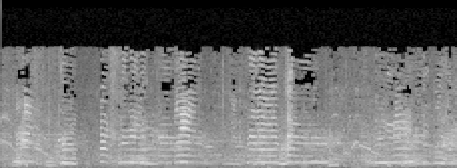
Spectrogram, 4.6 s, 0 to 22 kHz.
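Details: Swan flock wintering at Lake Hyoko, Japan, January 2022. Clear, drawn-out bugling notes stand out from a murmuring chorus. The loud calls come irregularly, roughly fifty per minute.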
